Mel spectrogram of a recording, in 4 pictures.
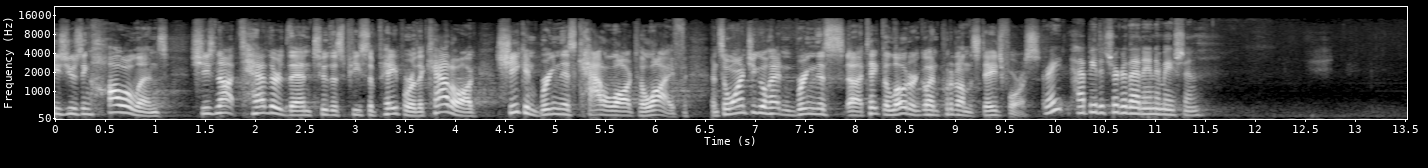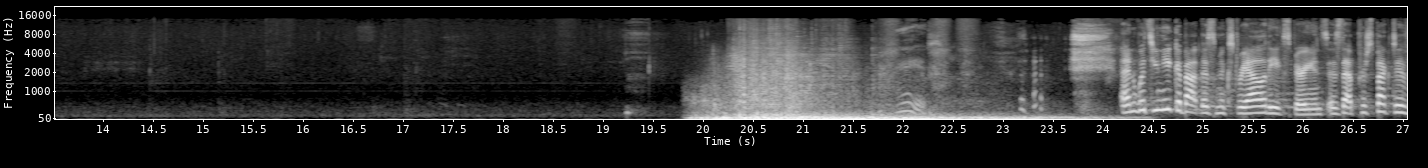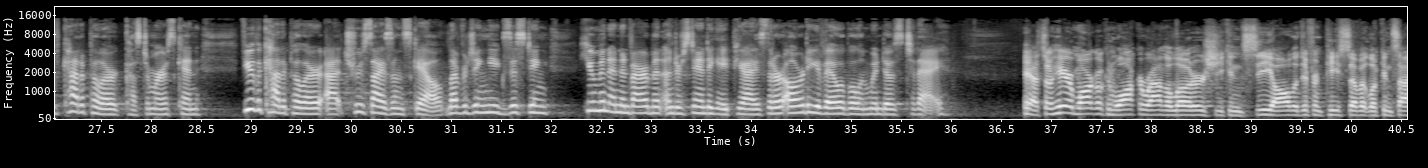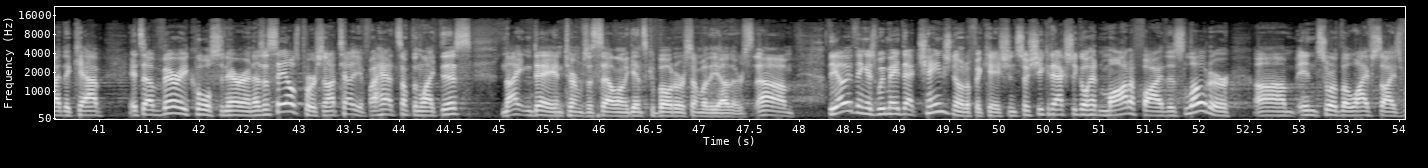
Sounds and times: Speech: 0.0 - 11.5, 36.7 - 54.0.

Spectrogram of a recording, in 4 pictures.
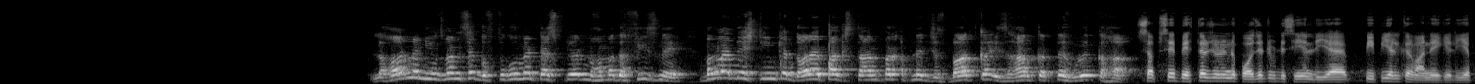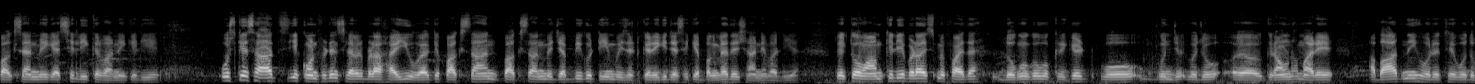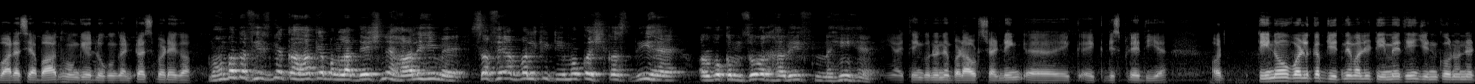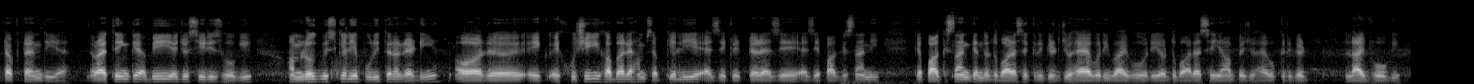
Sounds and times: Speech: 3.8 - 16.4, 17.0 - 58.4.

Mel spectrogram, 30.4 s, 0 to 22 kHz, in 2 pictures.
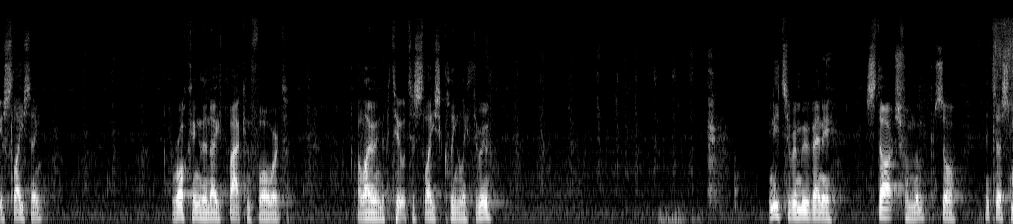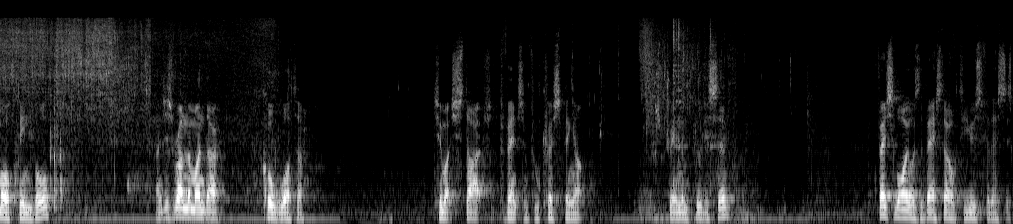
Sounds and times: Speech: 0.0 - 0.7, 2.6 - 4.4, 5.4 - 7.5, 11.5 - 16.0, 17.5 - 19.9, 21.7 - 24.0, 25.1 - 26.3, 28.3 - 30.4.

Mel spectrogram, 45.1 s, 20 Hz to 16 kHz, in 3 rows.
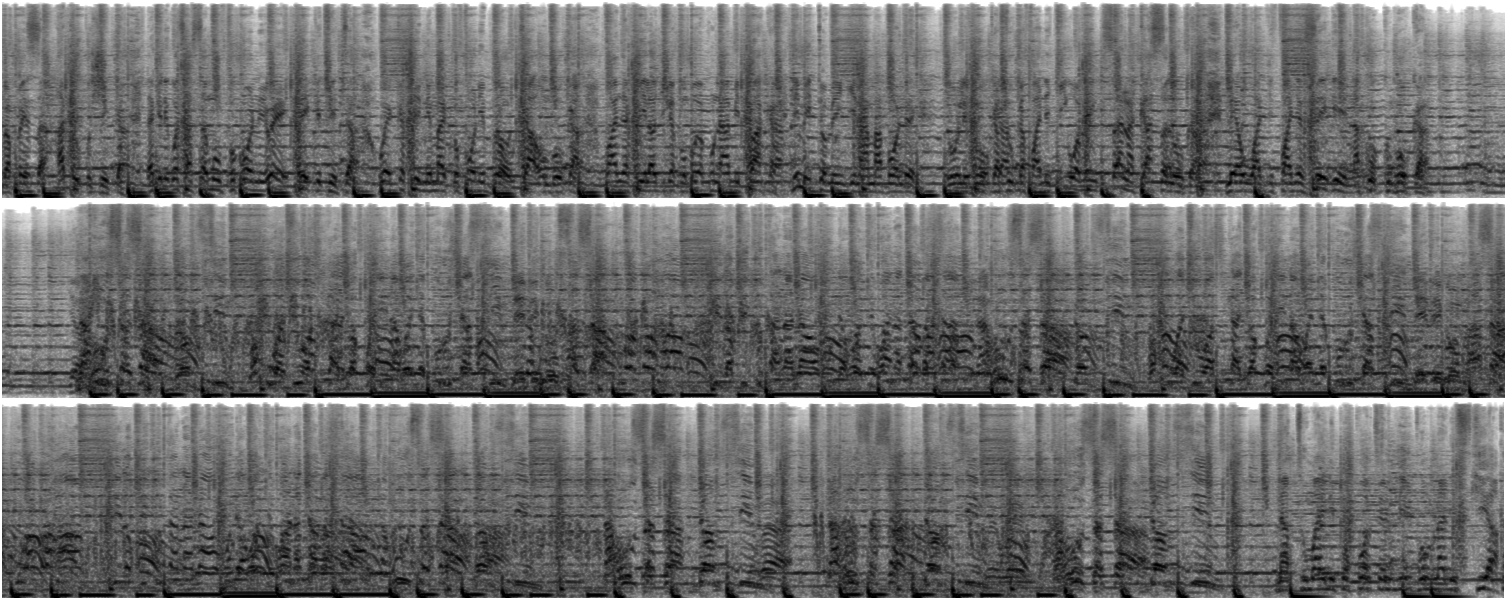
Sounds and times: Rapping: 0.0 - 14.4, 15.7 - 45.0
Hip hop music: 0.0 - 45.0
Music of Africa: 0.0 - 45.0
Folk music: 0.2 - 45.0
Song: 0.3 - 45.0.

